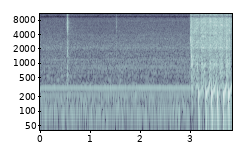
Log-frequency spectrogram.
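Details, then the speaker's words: 2017 Nissan Sunny after an engine change, engine still half-fitted: steady hum, then under a second of starter churning that dies away. Spark appears once then disappears, so it cranks but won't start; owner suspects engine timing. "यह देख सकते हैं current आया और फिर चला गया य तो ये जैसे ही एक दफा स्क करती है उसके बाद य करंट गायब हो जाता है जैसे इस करंट को परमानेंट आना चाहिए वैसा नहीं आ रहा यह जो हमारी प्रॉब्लम है ना यह इसकी टाइमिंग की प्रॉब्लम है"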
